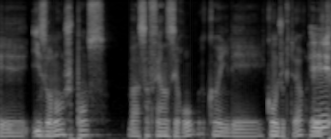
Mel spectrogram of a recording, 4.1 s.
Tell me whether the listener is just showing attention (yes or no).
no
